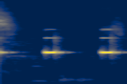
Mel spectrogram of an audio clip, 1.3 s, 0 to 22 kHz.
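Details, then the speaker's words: Two clear tonal beeps about half a second apart, roughly 110 a minute, from an AED metronome pacing chest compressions during CPR and defibrillator training; voice prompt says to press down on the chest in time with the metronome. "Place overlapping hands in middle of chest. Press directly down on the chest in time with metronome."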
